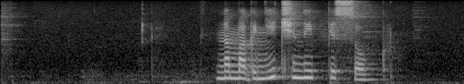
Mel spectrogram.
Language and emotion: Russian, neutral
